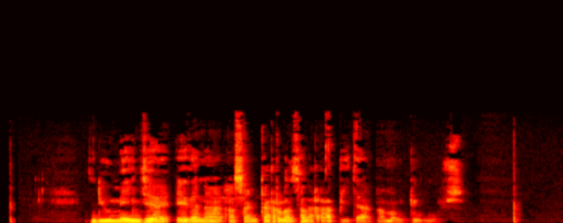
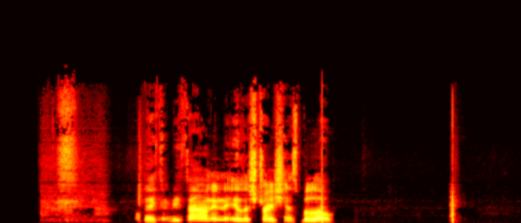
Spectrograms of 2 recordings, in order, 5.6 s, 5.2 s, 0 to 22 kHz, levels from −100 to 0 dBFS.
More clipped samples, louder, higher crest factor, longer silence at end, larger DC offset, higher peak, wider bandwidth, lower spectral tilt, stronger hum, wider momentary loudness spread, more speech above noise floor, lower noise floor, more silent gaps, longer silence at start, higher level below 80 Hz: neither; second, -32 LUFS vs -19 LUFS; about the same, 18 dB vs 20 dB; second, 0.5 s vs 0.65 s; neither; second, -16 dBFS vs -2 dBFS; second, 11.5 kHz vs 14.5 kHz; first, -5.5 dB/octave vs -1.5 dB/octave; neither; first, 18 LU vs 15 LU; second, 31 dB vs 66 dB; second, -62 dBFS vs -84 dBFS; neither; second, 0.1 s vs 0.55 s; second, -80 dBFS vs -72 dBFS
